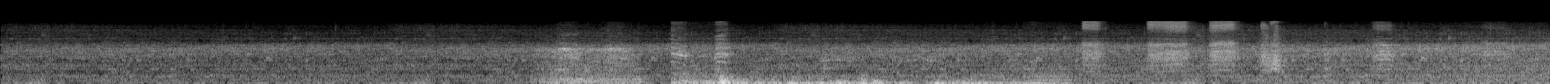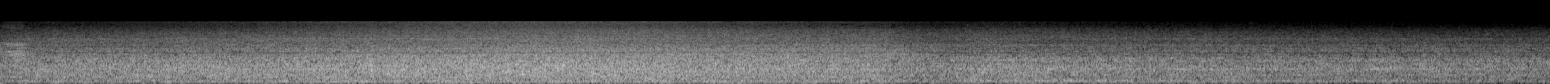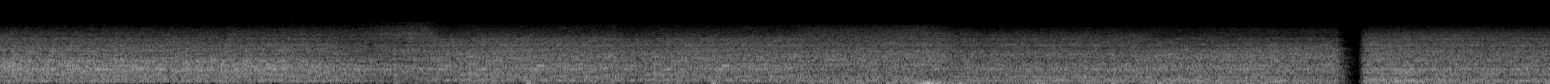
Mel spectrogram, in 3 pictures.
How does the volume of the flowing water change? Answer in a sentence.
The volume of the flowing water goes up, then down.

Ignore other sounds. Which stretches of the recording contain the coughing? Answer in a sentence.
The coughing can't be heard in this clip.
